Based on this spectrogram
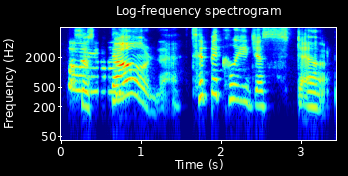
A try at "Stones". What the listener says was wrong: No, Stones with a Z.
